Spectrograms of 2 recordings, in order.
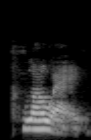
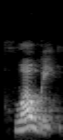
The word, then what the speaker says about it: Chloe: envy wigs beautiful beautiful Chloe or as we pronounce it in English Chloe um this is a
